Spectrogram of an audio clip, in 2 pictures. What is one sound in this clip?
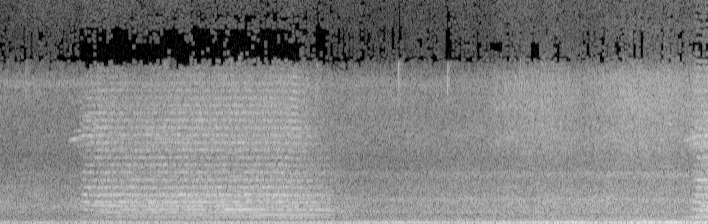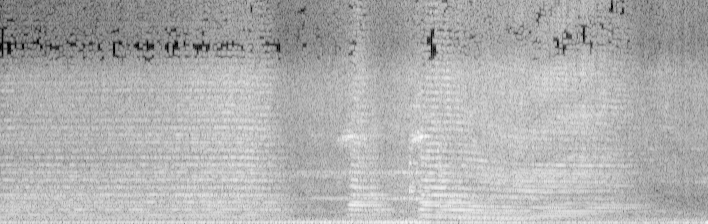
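A train horn blows loudly several times.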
